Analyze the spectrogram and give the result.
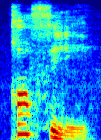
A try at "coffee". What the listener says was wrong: Yeah, you're dropping the E. Coffee.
